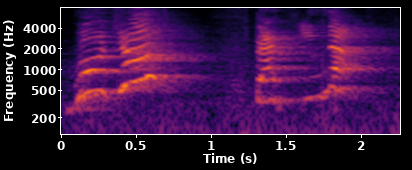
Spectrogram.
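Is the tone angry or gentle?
angry. It is shouted loudly and angrily.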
